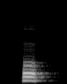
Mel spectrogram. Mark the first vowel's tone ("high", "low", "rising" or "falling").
high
